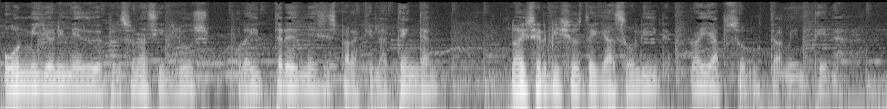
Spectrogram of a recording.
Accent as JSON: {"language": "Spanish", "town": "Medellín", "region": "Antioquia", "country": "Colombia", "said": "Soy una persona de gustos muy extremos y diversos, soy de Medellín."}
